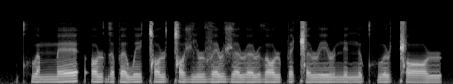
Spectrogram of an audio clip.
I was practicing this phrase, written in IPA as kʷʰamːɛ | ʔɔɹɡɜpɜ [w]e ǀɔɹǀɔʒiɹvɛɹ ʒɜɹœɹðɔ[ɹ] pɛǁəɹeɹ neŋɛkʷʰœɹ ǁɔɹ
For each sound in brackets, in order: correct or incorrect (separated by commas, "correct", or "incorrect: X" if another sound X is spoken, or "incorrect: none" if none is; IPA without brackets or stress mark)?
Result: correct, correct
